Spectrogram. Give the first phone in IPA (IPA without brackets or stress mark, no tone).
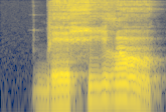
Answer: b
